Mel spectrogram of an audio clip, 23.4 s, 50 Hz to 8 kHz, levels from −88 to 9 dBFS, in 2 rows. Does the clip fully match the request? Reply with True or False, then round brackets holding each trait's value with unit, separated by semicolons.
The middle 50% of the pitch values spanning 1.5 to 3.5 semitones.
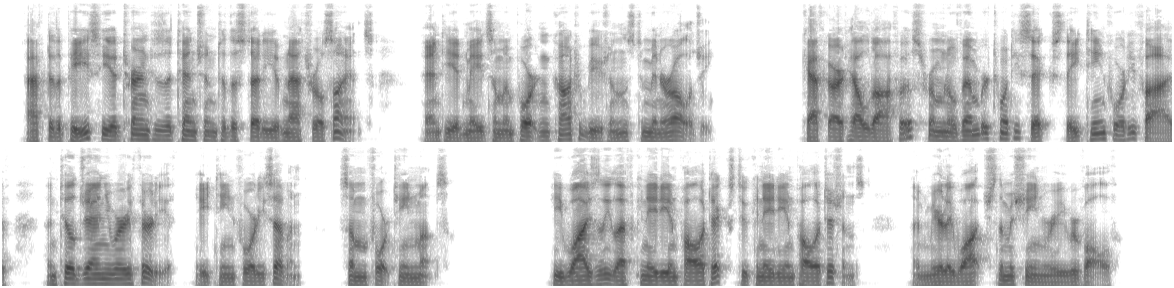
False (4.2 semitones)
